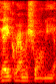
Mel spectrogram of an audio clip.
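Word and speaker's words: Ramaswamy: humored about it uh V ramaswami I think is how it's pronounced he is the man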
